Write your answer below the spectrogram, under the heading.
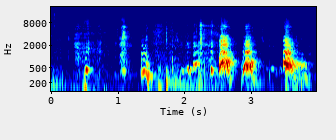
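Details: Pet dog in a small room barking at a door stop he apparently perceives as a threat. Early muffled sounds mix with a person's voice, then three strong, sharp barks follow about half a second apart.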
